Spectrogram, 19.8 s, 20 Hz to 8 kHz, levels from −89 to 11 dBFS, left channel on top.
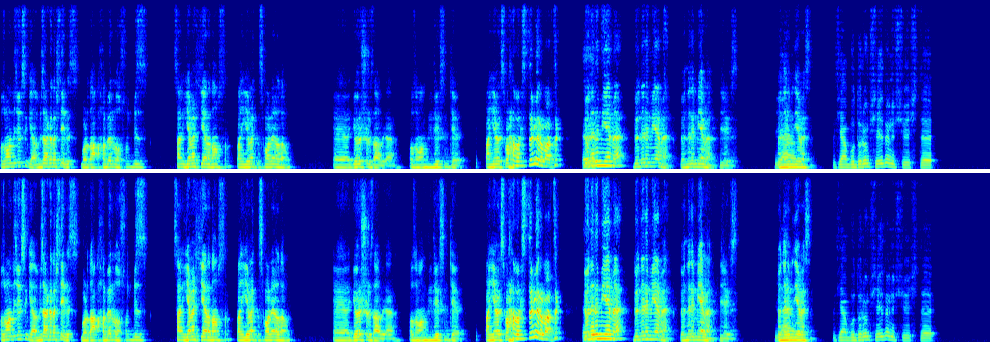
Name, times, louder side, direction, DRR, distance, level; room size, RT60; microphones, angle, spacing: voice 1, 0.0-2.9 3.5-5.8 6.7-9.3 9.7-11.2 11.7-14.7 15.6-16.2, right 4 dB, 70° right, 0.7 m, -26 dB
voice 2, 15.5-16.0 16.7-18.6, left 3 dB, 25° left, 0.3 m, -34 dB
10.5 x 3.5 x 2.7 m
head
